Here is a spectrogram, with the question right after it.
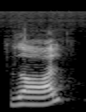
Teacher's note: ذال میں سیٹی کی آواز نہیں نکلنی چاہیے۔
